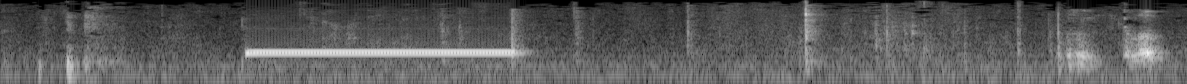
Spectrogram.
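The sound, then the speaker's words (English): A telephone conference call connecting: one steady tone held for about two seconds, followed by faint clicks and low line noise. “Mr. Bassett, this is the Oregon Government Ethics Commission. Yes, right. And I'm conferencing you in with the others.”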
